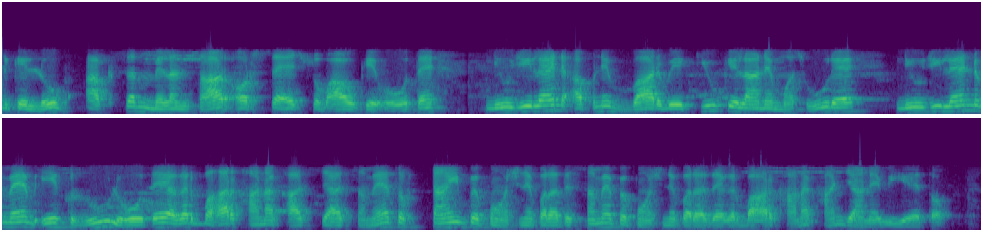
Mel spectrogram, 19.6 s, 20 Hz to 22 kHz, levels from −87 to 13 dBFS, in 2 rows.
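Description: Packet loss with pitch repetition occurs at 1.88 to 1.90 s and 4.61 to 4.66 s. About 20 ms and 50 ms went missing. The last pitch period repeats as a brief buzzy hold.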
